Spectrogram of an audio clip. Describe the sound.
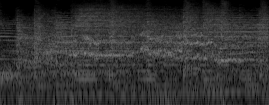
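A car accelerates with a loud, continuous engine roar and squealing, skidding tires that stay strong and steady throughout.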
